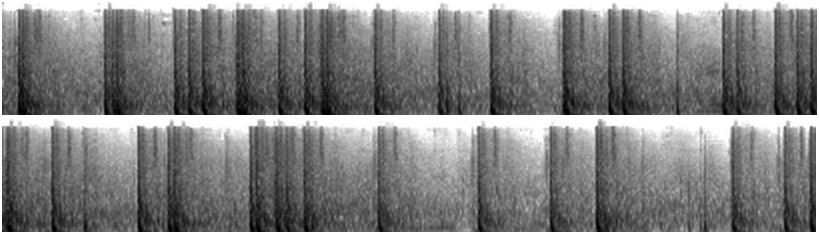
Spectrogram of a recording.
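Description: Heavy exchange of gunfire in the video game Arma, sharp shots and quick bursts cracking repeatedly at close range for several seconds, alone without talk.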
